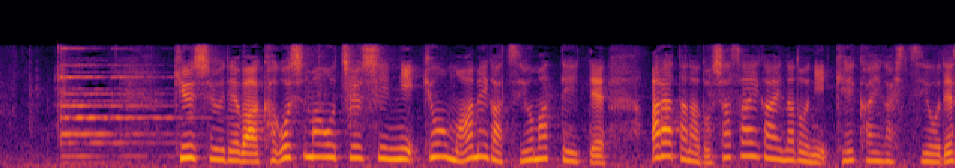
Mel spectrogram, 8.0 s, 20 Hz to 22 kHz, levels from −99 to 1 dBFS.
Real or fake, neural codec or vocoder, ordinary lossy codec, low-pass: real; none; none; 7.2 kHz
